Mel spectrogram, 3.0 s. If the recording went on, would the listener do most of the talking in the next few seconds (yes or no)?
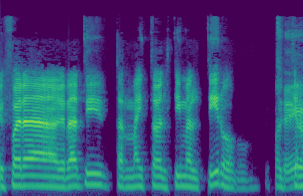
yes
